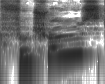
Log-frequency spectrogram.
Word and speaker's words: Futtrus: Please pronounce that word for me again. – Futrus. – I think it's futrus. – Futrus. – It's I thought futrus. – For those of you playing along at home, it's spelled F-U-T-T-R-U-S.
